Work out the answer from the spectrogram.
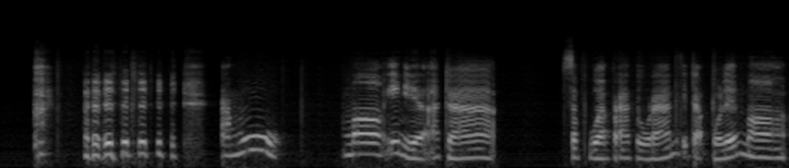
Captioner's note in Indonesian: tertawa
